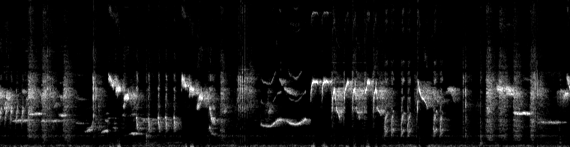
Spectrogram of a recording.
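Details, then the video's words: Forktail lure sound at night to rouse other birds into calling; a long, busy series of shrill whistles, looping slurs and buzzy trills in bursts separated by brief gaps. "Tledekan Gunung Gacor Malam || Suara Pancingan"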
